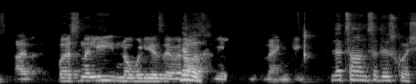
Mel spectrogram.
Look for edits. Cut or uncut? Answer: cut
